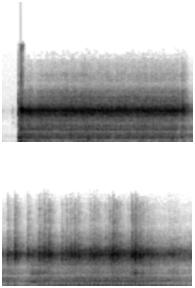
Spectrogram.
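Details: Sears lawn mower, restarted after adding gasoline and an earlier spark problem: small single catches at once and settles into a steady buzzy drone with no misses or knocks. Running normally.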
